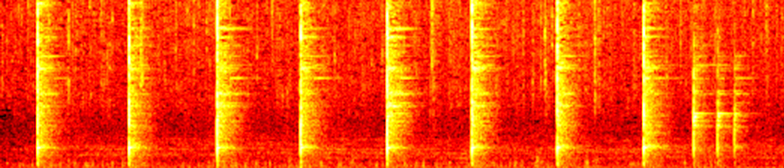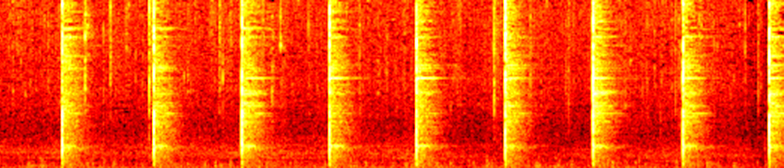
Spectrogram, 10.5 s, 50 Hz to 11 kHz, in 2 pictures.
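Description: Steady, evenly paced hammer blows on steel at an anvil, about one every 0.6 seconds. Each blow gives a short metallic ring, over a low steady hum.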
